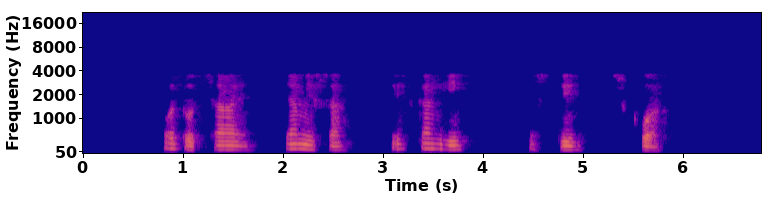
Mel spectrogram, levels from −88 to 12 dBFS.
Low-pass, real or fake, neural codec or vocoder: 3.6 kHz; real; none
